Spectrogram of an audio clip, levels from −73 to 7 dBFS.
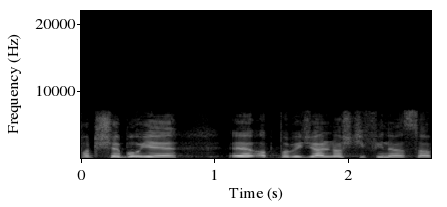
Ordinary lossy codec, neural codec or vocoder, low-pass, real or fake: none; codec, 16 kHz, 0.9 kbps, LongCat-Audio-Codec; 7.2 kHz; fake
